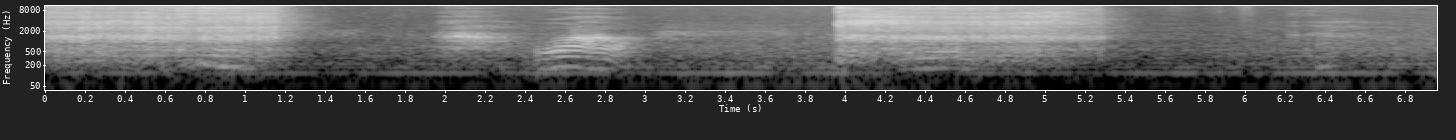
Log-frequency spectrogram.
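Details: Two long harsh rasping bursts with a shorter voiced cough between them; a repeated forceful cough that the patient says hurts the back more than the chest, comes and goes, and seems to be drying up.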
